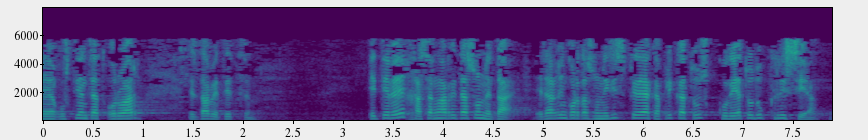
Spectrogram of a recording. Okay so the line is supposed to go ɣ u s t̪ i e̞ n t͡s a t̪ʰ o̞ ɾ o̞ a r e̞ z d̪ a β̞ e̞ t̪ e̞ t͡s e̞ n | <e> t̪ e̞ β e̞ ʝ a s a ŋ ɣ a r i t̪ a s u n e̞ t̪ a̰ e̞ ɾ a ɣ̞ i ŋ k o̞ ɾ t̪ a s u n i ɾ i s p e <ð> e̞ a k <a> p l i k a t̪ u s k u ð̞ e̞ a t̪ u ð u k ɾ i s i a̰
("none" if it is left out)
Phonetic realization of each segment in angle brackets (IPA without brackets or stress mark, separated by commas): e, ð, a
